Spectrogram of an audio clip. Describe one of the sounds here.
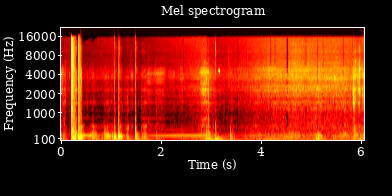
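A windsurf sail flaps in the wind.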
